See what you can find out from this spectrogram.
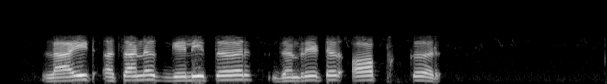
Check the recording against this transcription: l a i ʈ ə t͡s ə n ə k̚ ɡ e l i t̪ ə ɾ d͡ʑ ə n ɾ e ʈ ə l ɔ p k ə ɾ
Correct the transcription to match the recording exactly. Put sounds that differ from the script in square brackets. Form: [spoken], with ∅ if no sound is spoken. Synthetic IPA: l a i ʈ ə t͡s [a] n ə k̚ ɡ e l i t̪ ə ɾ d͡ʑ ə n ɾ e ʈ ə [ɾ] ɔ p k ə ɾ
